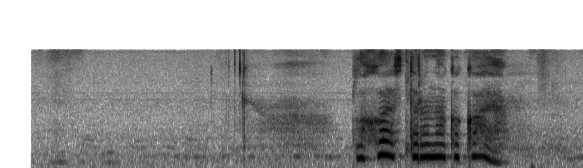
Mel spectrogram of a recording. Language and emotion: Russian, sad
